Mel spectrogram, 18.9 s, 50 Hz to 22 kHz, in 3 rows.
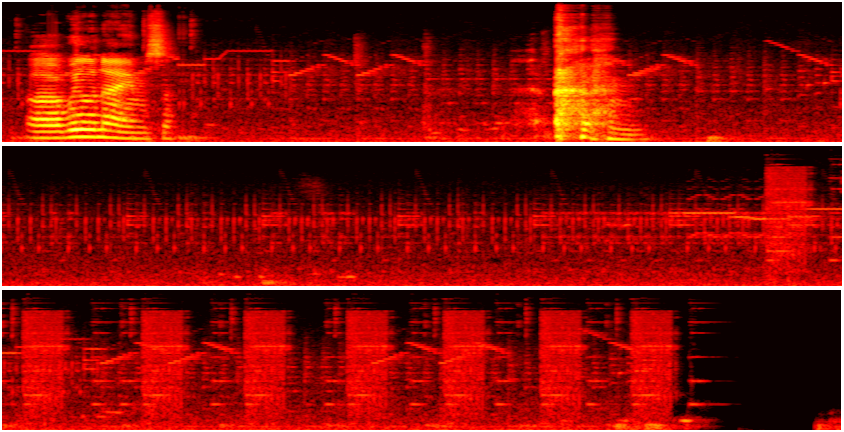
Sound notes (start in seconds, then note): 4.0 posh Cough; 12.1 camera zoom asmr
